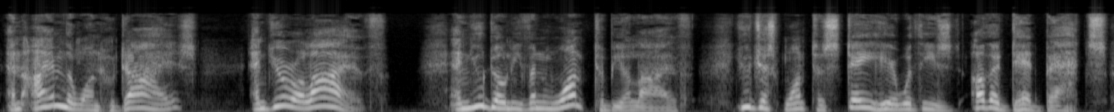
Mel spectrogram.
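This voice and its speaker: A man voicing a young female bat who is angry and grieving, shouting and wailing in a high voice. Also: lively intonation, slow, no room sound, heavily acted. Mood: furious.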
